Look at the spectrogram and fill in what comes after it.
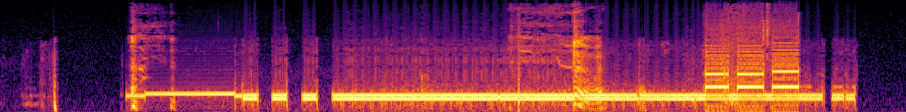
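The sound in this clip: A telephone dial tone and keypad dialing. A click leads into a steady, humming tone broken by a few short gaps, then bursts of multi-pitched touch-tone beeps sound over it, loud and alone.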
